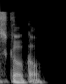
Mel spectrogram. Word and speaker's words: Schuylkill: It's actually called Schuylkill. And like many of the provinces up there in Pennsylvania, they have Eastern European roots. So they add a lot of consonants where they don't need them. So it's spelled Schuylkill. It's Schuylkill.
